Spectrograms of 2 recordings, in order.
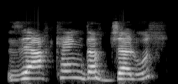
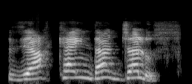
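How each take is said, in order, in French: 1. "Kind of" se dit en deux mots pleins. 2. "Kind of" se fond en un seul mot, "kinda".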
